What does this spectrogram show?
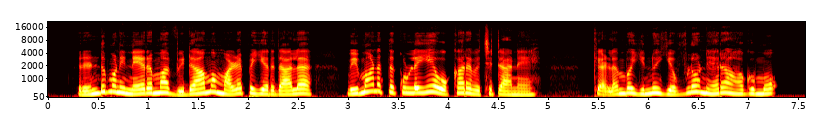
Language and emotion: Tamil, sad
